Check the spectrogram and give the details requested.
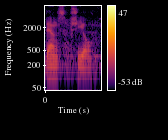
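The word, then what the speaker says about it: DensShield: It's called Dense Shield, D-E-N-S, Dense Shield. I pronounce it Dense Shield.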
